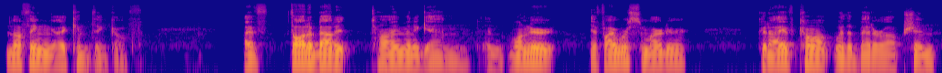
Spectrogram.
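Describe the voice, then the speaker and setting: A man playing a gentle, guilt-burdened vampire caretaker in an intimate audio roleplay, speaking politely and formally with some hesitation. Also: lowish voice, fairly even intonation, unhurried, pauses often, no echo, close to an everyday voice. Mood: regretful, reflective. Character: gentle, guilt-burdened male vampire employer caring for a guest.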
